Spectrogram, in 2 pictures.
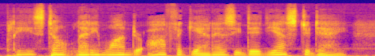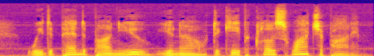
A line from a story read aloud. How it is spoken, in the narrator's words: she whispered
